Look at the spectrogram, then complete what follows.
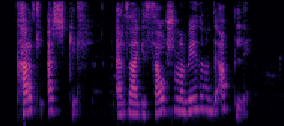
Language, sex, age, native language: Icelandic, female, 30-39, Icelandic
